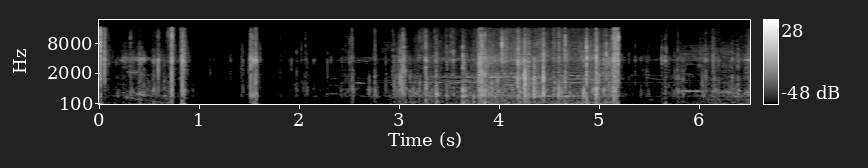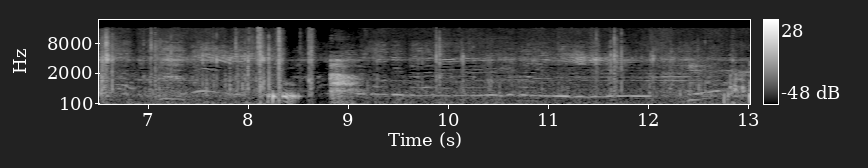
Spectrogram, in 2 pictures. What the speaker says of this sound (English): let's open up the tape and see what we get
